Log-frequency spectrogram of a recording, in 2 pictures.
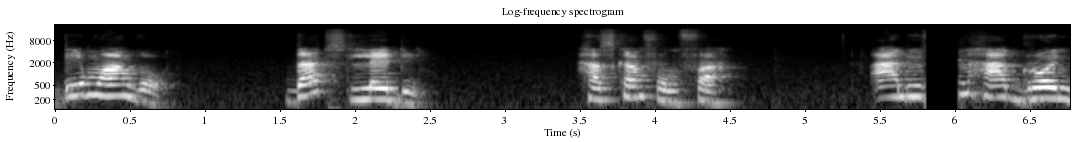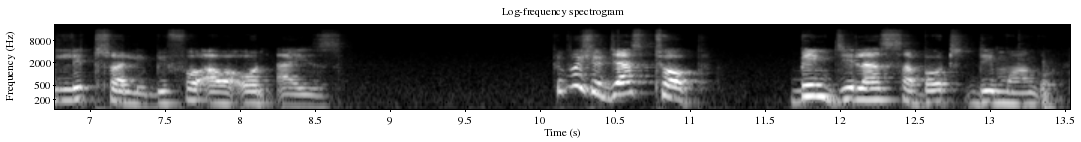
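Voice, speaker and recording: A woman's voice: medium pitch, bright, forceful tone. A woman chatting casually on a live stream, greeting viewers by name and laughing often. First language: Swahili.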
